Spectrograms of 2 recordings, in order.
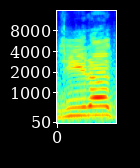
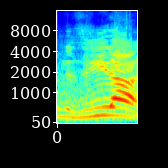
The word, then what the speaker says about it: jeera: Indian jeera chicken. Oh? It's not zeera, it's jeera. But jeera is zeera anyway? Yeah but in their pronunciation it's jeera. But zeera in Urdu.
